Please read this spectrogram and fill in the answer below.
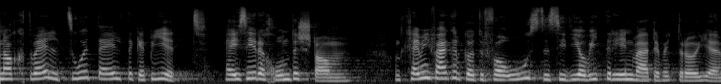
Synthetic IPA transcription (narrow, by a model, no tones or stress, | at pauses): nɑkʰtuɛlt͡suətɛɪltəɡ̥ɛb̥iəthɛɪsiɾəχʊndəʃtɑm | ʊntkʰχɛmifæɡəɾɡœːd̥əɾfoːuːsd̥ɑsːiːdiːovitəɾhɪnvæːɾdəbɛt̪ɾœʏə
